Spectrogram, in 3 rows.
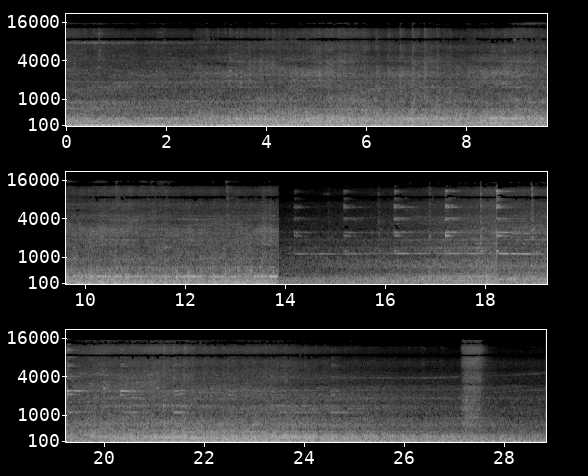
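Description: A BNSF GE C44-9W diesel-electric locomotive runs close past with a loud, steady engine rumble. It then gives way abruptly to a quieter Union Pacific freight approaching, its rumble building, with a regular ringing tick about once or twice a second for several seconds.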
